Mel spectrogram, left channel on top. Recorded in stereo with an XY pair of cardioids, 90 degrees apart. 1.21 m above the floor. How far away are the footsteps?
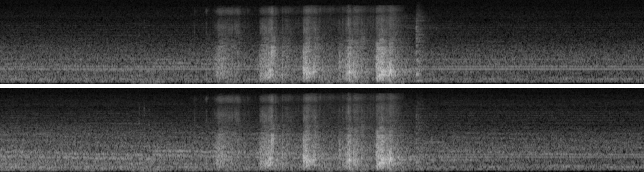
About 4 m.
